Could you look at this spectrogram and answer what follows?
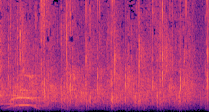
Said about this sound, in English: So I believe that's worthy of a little bit of applause, what we're able to do.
